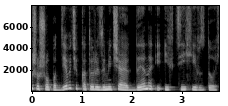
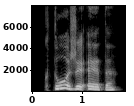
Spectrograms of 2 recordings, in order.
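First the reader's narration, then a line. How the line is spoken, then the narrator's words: Little sister's mocking question. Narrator (Russian): насмешливо спросила сестренка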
